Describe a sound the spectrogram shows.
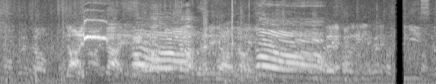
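Young men shout and cheer loudly outdoors.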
